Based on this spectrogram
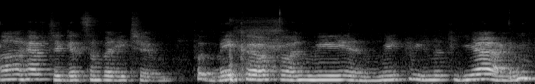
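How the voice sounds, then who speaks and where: A woman speaks very slowly at a medium pitch, with ordinary pitch variation. Audible room echo surrounds her voice. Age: 80s+. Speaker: missionary and author. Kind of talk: speech to audience.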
